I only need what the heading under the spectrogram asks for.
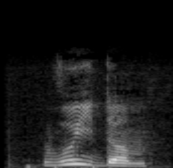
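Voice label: "выйдӧм", Komi, female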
